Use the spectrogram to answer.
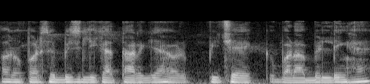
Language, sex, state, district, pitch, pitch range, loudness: Hindi, male, Bihar, Katihar, 105 Hz, 100-110 Hz, -16 LUFS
